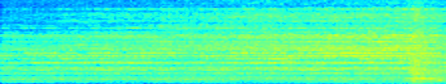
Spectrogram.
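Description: A steady mechanical drone, like engine noise, from the wartime sound effects playing in the museum car's interactive exhibit.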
